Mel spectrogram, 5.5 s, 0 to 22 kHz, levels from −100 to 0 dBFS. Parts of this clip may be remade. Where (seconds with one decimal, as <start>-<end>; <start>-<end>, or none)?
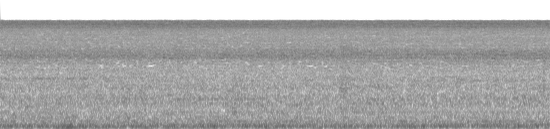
none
